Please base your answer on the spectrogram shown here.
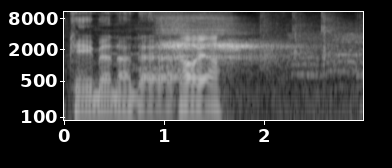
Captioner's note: buzzer sounding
